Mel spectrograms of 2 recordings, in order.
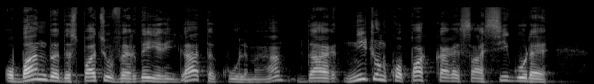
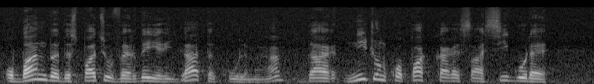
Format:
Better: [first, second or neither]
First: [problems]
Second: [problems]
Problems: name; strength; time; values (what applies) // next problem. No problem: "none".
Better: first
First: none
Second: hiss; noticeable; throughout; 15 dB below the speech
